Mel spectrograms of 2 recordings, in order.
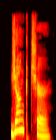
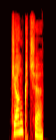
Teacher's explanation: In US, chur is soft. In UK, it's cha.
